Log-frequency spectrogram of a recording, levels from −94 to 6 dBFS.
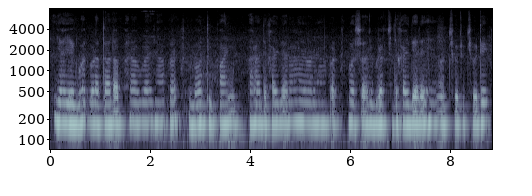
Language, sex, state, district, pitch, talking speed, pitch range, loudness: Hindi, male, Chhattisgarh, Bilaspur, 170 Hz, 210 wpm, 165-170 Hz, -33 LUFS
